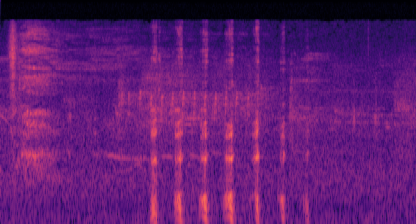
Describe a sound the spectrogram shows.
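A middle-aged man laughs.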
